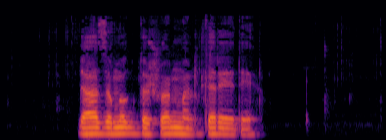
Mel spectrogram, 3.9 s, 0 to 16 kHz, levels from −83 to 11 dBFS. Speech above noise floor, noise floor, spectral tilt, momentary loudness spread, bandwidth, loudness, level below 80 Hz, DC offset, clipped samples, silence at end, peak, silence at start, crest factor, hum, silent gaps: 46 dB; -70 dBFS; -7.5 dB/octave; 10 LU; 11 kHz; -25 LUFS; -64 dBFS; under 0.1%; under 0.1%; 1.3 s; -8 dBFS; 0.8 s; 18 dB; none; none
